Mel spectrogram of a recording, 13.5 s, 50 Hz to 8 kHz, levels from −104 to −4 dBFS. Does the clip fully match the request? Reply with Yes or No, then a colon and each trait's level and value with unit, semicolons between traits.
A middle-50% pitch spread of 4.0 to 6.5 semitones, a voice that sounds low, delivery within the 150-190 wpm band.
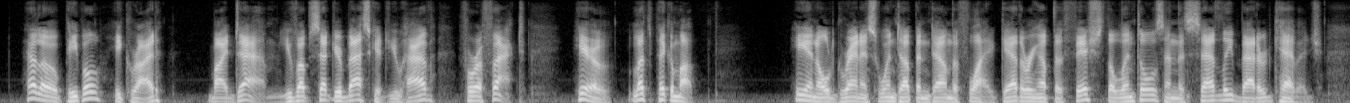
Yes: average, 4.5 semitones; low, 110 Hz; average, 180 wpm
